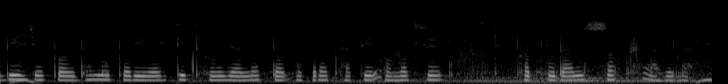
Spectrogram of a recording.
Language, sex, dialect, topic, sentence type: Bhojpuri, female, Northern, agriculture, statement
